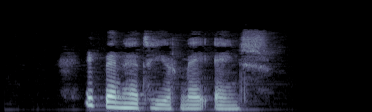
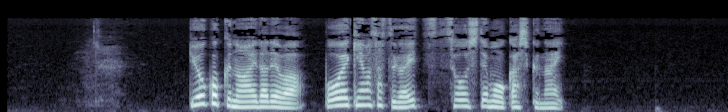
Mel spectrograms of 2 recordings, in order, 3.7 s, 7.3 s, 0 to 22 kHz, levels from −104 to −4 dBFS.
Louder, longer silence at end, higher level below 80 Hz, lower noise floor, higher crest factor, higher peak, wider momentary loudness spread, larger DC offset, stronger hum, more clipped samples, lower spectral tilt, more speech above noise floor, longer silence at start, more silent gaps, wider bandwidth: second, -36 LUFS vs -19 LUFS; second, 1.05 s vs 1.65 s; second, -80 dBFS vs -64 dBFS; first, -88 dBFS vs -75 dBFS; about the same, 22 dB vs 20 dB; second, -16 dBFS vs 0 dBFS; first, 13 LU vs 9 LU; neither; neither; neither; about the same, -6 dB/octave vs -5 dB/octave; second, 53 dB vs 57 dB; second, 0.85 s vs 1.9 s; neither; second, 7.4 kHz vs 11.5 kHz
